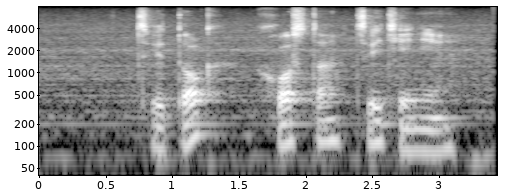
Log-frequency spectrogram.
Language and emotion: Russian, neutral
